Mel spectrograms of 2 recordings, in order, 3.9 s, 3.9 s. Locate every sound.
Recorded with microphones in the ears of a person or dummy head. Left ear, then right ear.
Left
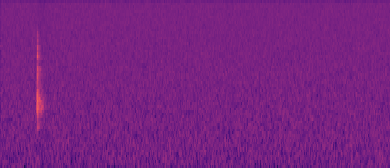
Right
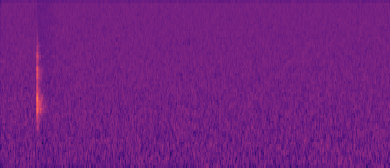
0.4 s a finger snap: 30° right (ahead or behind), 2.5 m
